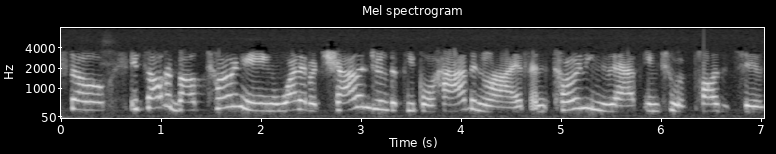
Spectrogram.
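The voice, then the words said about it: Non-native English accent. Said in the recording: “I barely spoke English... my accent was a weakness... your accent is so cute... I love the accent myself”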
